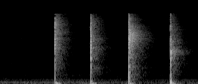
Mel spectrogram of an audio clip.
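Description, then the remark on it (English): Four sharp hand claps in a slow, steady rhythm, each a crisp, bright smack that fades quickly, with a faint low hum underneath and no talking. “Is that you applauding?”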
